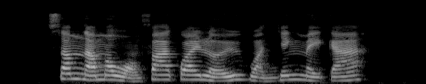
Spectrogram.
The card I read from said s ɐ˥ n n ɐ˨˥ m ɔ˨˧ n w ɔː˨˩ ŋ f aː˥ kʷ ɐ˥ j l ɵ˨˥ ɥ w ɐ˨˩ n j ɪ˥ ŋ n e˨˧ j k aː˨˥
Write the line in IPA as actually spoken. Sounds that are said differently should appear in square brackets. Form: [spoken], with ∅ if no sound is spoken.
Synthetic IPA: s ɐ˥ [m] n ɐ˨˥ m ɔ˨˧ [∅] w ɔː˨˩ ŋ f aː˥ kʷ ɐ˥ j l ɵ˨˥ ɥ w ɐ˨˩ n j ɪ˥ ŋ [m] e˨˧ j k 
